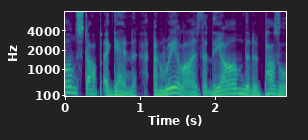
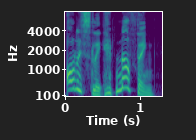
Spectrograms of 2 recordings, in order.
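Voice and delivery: insistent; 12 semitones higher, 4 dB louder than usual. Acted. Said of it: "insisted Arthur".

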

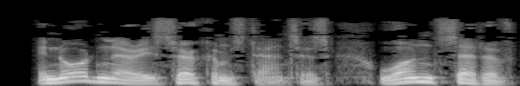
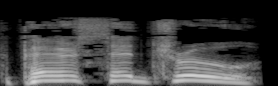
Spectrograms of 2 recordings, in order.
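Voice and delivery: slow affirmation; 10 semitones higher, slower than usual. A narrator's reading. Speaker continues, slow.

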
